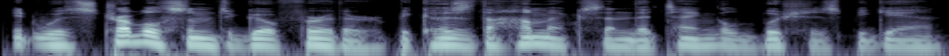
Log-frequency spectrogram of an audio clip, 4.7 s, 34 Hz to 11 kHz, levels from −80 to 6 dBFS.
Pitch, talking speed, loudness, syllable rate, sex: 95 Hz, 175 wpm, -22 LUFS, 5.3 syllables/s, male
